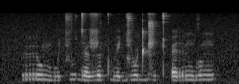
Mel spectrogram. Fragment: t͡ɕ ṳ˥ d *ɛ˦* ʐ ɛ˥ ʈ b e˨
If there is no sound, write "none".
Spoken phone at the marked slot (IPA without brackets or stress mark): ɛ˨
